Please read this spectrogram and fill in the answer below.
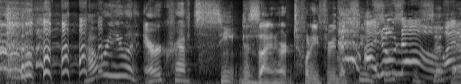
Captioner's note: laugh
